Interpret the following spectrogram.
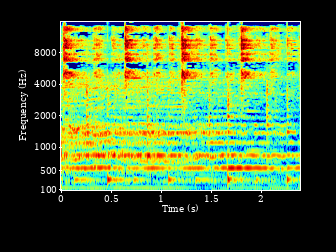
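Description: Sikh kirtan: harmoniums playing sustained chords over a steady tabla beat of about two strokes a second, with singing voices.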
